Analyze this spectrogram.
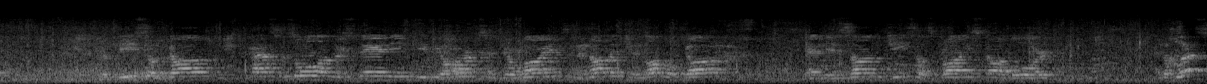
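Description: A man speaks in a slow, chanting voice through a loudspeaker in a large echoing hall.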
